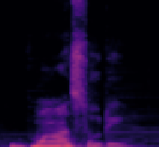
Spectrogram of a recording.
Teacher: उसमें नाक और मुंह दोनों से साउंड निकलती है, तो इसलिए यहाँ अनुनासिक आएगा, यानी चंद्रबिंदु।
